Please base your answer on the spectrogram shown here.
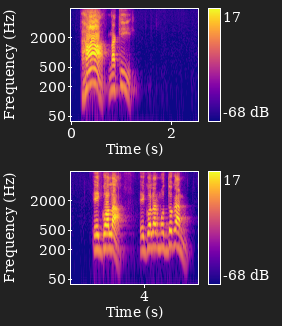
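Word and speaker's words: ح: অক্ষরটা ভালো করে শোনেন গলাটা চেপে হালকা মুখ দিয়ে বাতাস বের করে করে এক আলিফ টেনে উচ্চারণ করতে হবে হা সবাই একসাথে জোরে বলেন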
